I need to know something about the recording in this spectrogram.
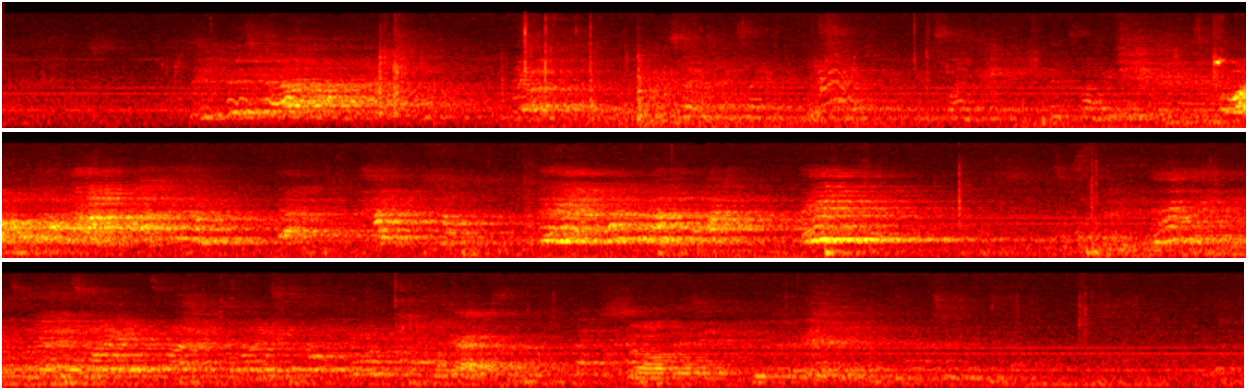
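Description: Young people talk and call out in a large echoing hall.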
